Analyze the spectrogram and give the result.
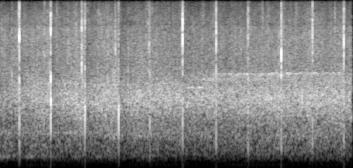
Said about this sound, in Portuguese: Um aplauso para o grupo parlamentar da Iniciativa Liberal.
